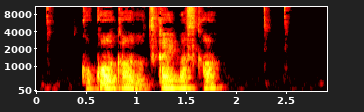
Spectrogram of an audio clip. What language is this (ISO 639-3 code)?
jpn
